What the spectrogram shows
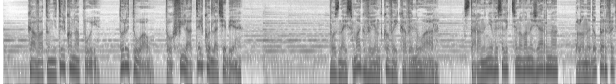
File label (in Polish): reklama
